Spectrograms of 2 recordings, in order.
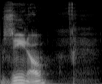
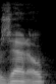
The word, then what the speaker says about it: Zeno: from the ancient greek xeno uh or zano depending how you want to pronounce him so let's first see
